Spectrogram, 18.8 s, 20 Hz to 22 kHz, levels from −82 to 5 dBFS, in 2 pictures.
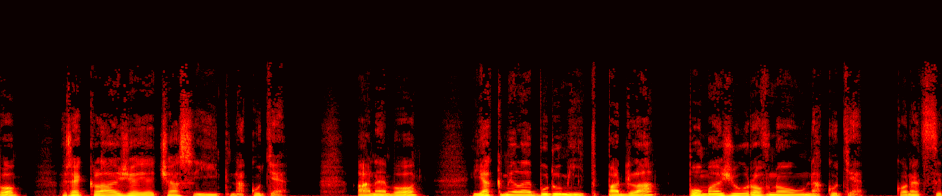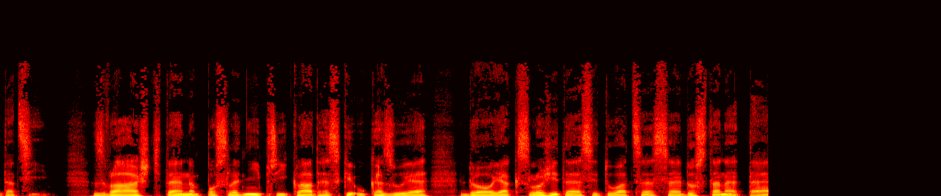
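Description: Right after "složité situace se dostane", at 17.10 s, there's a cut-off end: the final buffers never got written, so the speech stops mid-sound and falls straight into digital silence.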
